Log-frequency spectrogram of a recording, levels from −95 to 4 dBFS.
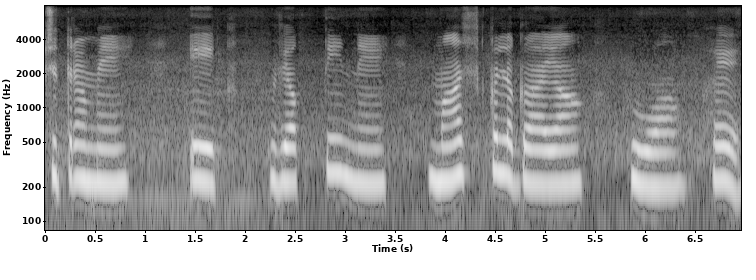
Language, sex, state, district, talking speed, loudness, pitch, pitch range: Hindi, female, Madhya Pradesh, Dhar, 75 wpm, -14 LUFS, 225 Hz, 215-235 Hz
